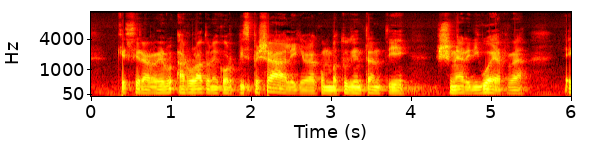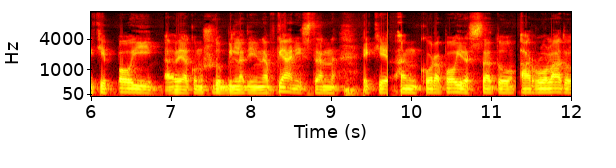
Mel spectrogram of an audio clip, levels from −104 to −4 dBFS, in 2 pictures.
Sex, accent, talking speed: male, native, 155 wpm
